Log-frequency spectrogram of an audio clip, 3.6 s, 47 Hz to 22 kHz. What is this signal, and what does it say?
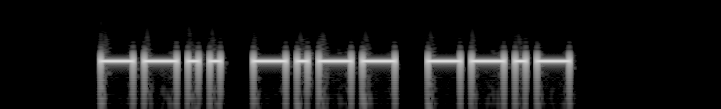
Morse code, heard as a keyed tone, about 22 wpm, 700 Hz. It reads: ZYQ
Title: USA Call Sign Postfixes - 3 Letters 22wpm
